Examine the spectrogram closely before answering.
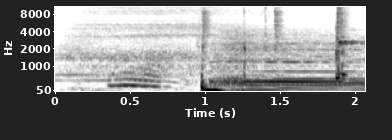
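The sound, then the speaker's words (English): A deep breath in and out, heard as soft, airy breathing with a fuller gust of air partway through, over a faint steady hum. “Deep breath in and out.”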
